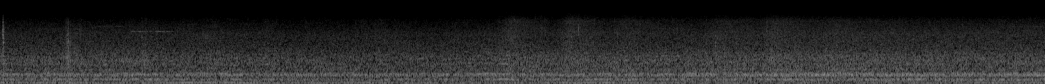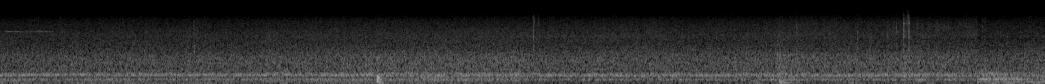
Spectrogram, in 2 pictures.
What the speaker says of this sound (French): Je vais venir brasser les cadres pour récupérer les abeilles avec la reine.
